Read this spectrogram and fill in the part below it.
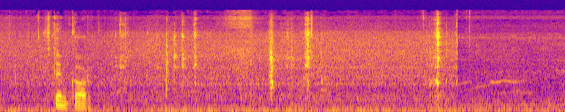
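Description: Metal cookware clinks and clatters close by.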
